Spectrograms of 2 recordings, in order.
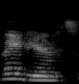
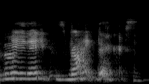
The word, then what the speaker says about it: Reinders: I know exactly how to say it. Not reindeers. Kate Reinders. Aw. Captain C.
